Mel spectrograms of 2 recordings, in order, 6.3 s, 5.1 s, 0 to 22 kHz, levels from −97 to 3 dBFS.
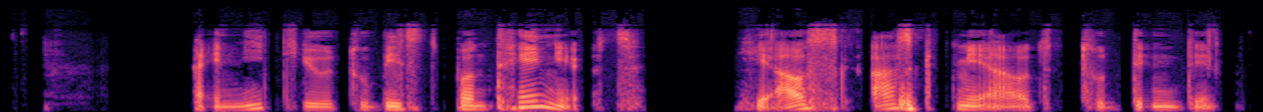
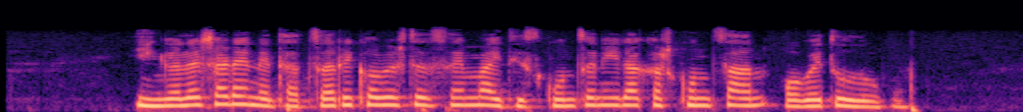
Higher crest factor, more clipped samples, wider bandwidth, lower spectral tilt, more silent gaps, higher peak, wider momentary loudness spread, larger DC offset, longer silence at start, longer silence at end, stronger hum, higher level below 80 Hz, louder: first, 22 dB vs 12 dB; neither; first, 9.4 kHz vs 7.6 kHz; second, -4.5 dB/octave vs -6 dB/octave; first, 2.23-2.27 s, 3.24-3.66 s, 5.31-5.39 s vs none; about the same, 0 dBFS vs -2 dBFS; first, 12 LU vs 5 LU; neither; first, 0.95 s vs 0.7 s; second, 0.25 s vs 0.55 s; neither; second, -56 dBFS vs -44 dBFS; second, -21 LUFS vs -15 LUFS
